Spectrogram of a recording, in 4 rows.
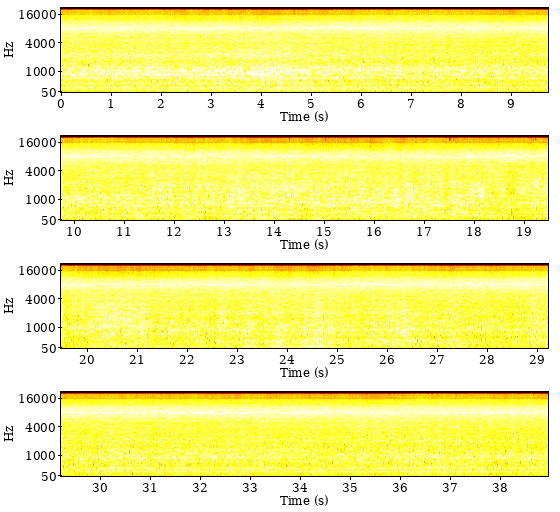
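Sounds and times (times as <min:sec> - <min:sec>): pressure washer engine hum: 0:00.0 - 0:38.9
water jet hissing: 0:03.9 - 0:31.1.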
